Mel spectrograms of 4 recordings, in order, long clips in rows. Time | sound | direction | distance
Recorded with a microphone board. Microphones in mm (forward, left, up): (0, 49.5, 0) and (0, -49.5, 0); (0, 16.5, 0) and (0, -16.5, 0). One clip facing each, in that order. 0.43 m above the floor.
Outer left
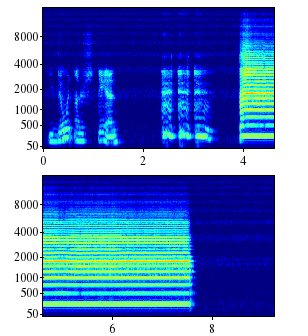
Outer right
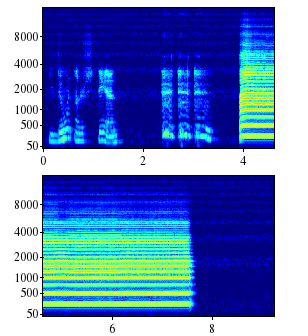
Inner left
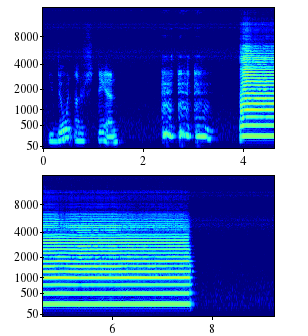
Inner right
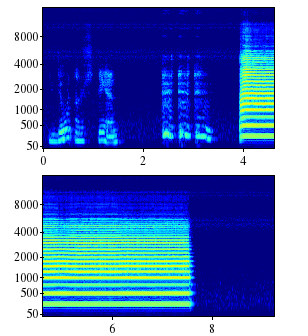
0.1 | a man speaking | 45° left (ahead or behind) | 2.5 m
2.4 | throat clearing | 45° left (ahead or behind) | 2.5 m
3.9 | a trumpet | 50° right (ahead or behind) | 0.7 m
